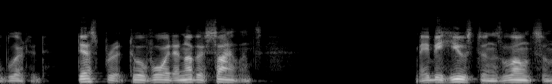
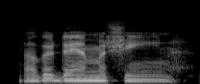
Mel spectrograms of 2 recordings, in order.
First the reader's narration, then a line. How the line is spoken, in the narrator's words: the Texian said wearily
